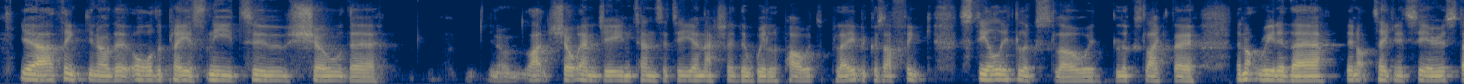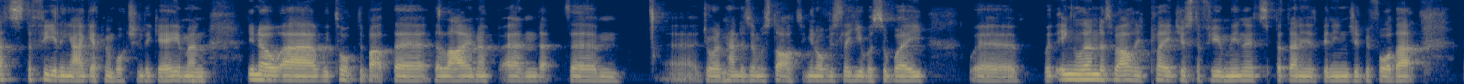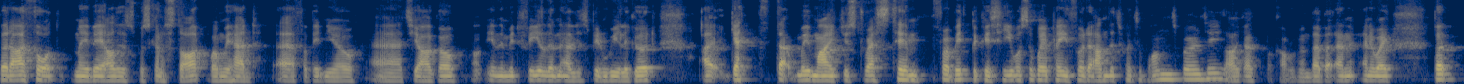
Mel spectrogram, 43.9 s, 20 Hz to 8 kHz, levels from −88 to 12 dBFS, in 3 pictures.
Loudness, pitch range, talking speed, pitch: -25 LUFS, 110-125 Hz, 205 wpm, 115 Hz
